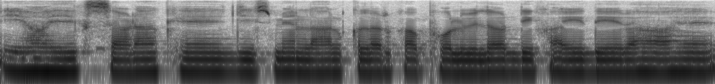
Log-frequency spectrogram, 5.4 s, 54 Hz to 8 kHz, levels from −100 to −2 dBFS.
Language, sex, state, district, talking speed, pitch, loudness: Hindi, male, Jharkhand, Deoghar, 155 wpm, 115 Hz, -15 LUFS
